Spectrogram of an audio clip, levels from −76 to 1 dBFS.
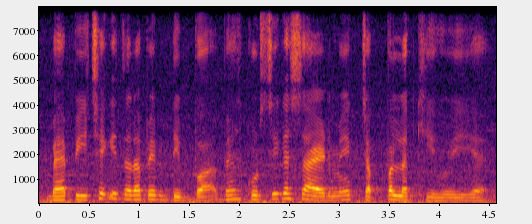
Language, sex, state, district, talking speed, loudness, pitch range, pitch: Hindi, male, Uttar Pradesh, Shamli, 210 wpm, -17 LUFS, 140-180 Hz, 165 Hz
